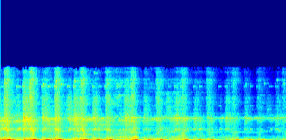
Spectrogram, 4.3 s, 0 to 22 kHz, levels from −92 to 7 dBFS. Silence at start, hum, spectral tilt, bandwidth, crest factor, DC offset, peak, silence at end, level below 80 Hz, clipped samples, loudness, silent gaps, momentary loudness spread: 0 s; none; -4.5 dB/octave; 11.5 kHz; 18 dB; under 0.1%; -2 dBFS; 0 s; -26 dBFS; under 0.1%; -21 LUFS; none; 14 LU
